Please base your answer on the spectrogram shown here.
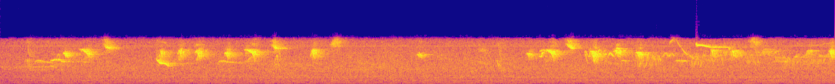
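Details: Very vocal sparrow visiting a back porch: quiet, high, quick chirps and short twitters in loose clusters, with a steady low background hum.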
